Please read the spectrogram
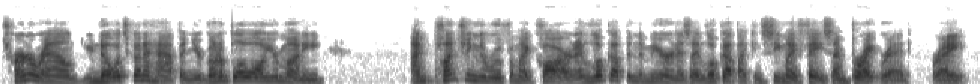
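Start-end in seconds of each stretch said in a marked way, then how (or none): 0.1-3.2 put-on urgent, pressing, self-scolding tone. Retelling driving toward the casino: retelling screaming at himself. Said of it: "I'm screaming to myself".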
